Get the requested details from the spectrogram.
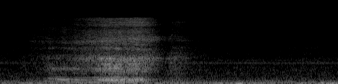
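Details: Snoring during sleep recorded with the SnoreLab smartphone app: a single rough, rattling snore on the in-breath, then quiet breathing and room noise.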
